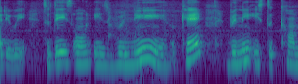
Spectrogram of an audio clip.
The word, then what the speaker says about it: venir: so that's by the way today's own is vene okay vene is to come let me spell v v is spelled v e n i r okay you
